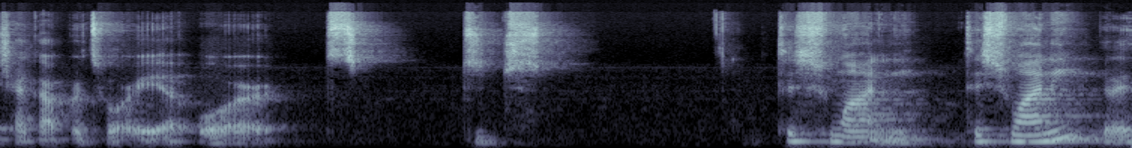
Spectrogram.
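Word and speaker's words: Tshwane: Tishwani?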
